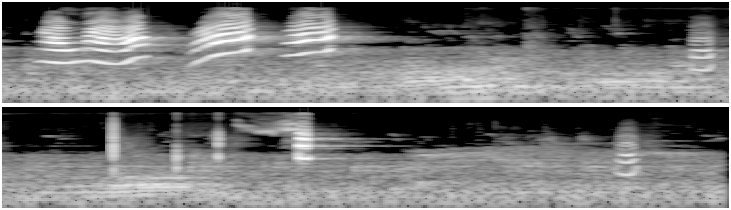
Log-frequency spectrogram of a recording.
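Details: Rose-ringed parakeet (Psittacula krameri), contact call: female calling to the male.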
